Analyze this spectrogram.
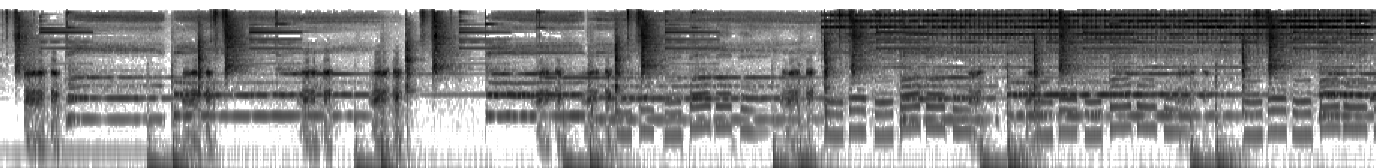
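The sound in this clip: Frogs croak in water, repeating steadily in a strong rhythm, with a deep thump roughly every two seconds under layered, ringing tones like a telephone bell.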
